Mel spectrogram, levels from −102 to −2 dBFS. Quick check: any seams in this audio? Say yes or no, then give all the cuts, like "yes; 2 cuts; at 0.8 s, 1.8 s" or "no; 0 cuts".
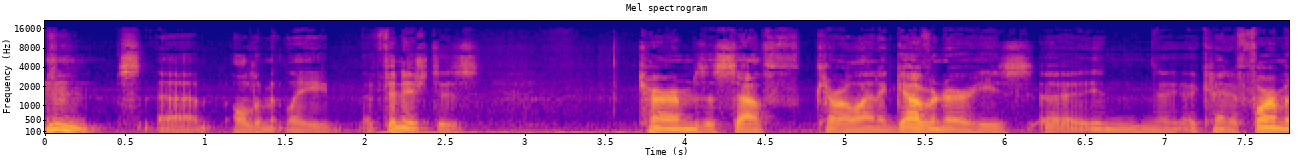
no; 0 cuts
